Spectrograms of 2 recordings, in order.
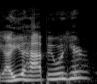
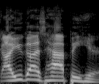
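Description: First: Wondering. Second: Said in the usual way. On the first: Retold or imitated. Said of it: "like, wondering". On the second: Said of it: "He just asked me with a, like, wondering".

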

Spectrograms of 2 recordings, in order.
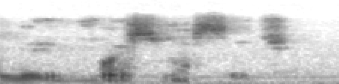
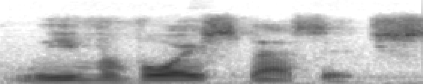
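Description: First: Muttered repeat. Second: Said in the usual way. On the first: Retold or imitated. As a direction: mutter it back softly while writing. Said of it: "So I'm like". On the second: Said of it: "He's like".

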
